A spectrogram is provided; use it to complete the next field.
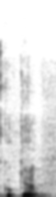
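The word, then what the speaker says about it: Cokin: Ah oui, quand on photographiait en noir et blanc avant, on mettait des filtres couleurs, ce qu'on appelle les filtres coquins, mais ça s'écrit avec un K, ne vous excitez pas, pour empêcher certaines lumières d'arriver.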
